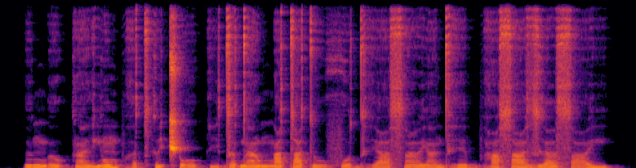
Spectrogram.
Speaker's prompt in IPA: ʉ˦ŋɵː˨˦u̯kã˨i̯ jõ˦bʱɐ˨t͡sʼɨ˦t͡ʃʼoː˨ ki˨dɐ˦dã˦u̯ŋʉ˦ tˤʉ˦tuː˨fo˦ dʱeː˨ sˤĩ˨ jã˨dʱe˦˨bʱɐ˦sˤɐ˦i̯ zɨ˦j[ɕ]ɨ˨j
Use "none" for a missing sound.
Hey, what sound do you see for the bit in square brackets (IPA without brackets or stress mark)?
sˤ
